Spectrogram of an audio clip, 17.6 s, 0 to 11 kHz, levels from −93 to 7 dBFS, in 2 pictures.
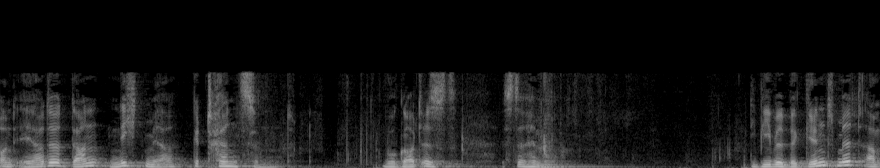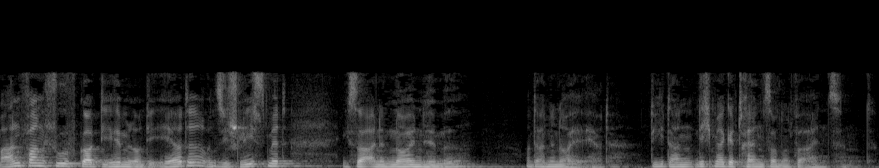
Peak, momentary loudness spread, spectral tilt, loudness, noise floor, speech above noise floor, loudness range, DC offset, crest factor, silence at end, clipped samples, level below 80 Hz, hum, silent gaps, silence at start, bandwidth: -12 dBFS; 18 LU; -7.5 dB/octave; -31 LUFS; -69 dBFS; 39 dB; 6 LU; under 0.1%; 20 dB; 0.1 s; under 0.1%; -58 dBFS; none; none; 0 s; 6.6 kHz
